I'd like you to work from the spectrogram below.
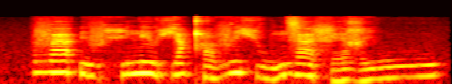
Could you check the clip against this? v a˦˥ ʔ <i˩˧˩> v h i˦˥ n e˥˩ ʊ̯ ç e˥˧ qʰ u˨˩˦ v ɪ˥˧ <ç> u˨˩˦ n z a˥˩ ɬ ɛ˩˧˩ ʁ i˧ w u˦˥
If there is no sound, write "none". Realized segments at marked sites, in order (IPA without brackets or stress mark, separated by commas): ɪ˩˧˩, ç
